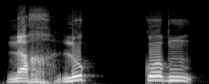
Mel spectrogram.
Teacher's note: قاف کو ہم نے سائلنٹ کر دیا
